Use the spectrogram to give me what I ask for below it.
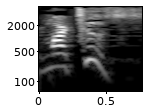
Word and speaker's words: martus: Everyone write down the word, in your Bible if you want, transliteration of the Greek word witness, just write down the word martus. M-A-R-T-O-O-S is how you pronunciate it. M-A-R-T-U-S is how it's transliterated. But martus. M-A-R-T-O-O-S. Martus.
